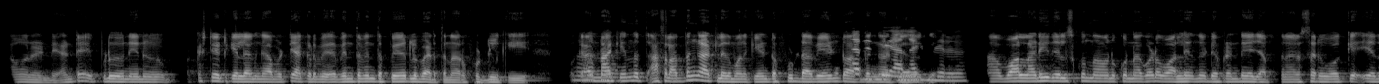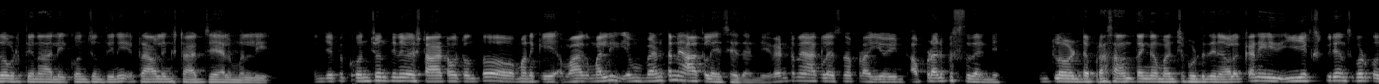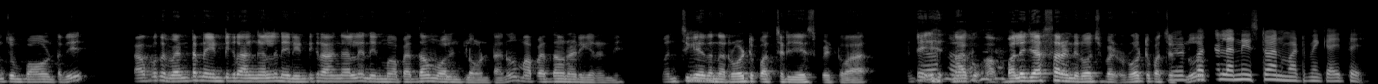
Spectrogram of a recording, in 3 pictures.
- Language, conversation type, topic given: Telugu, podcast, ఇంట్లో అడుగు పెట్టగానే మీకు ముందుగా ఏది గుర్తుకు వస్తుంది?
- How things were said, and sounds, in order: in English: "ఫుడ్"; in English: "డిఫరెంట్‌గా"; in English: "ట్రావెలింగ్ స్టార్ట్"; in English: "స్టార్ట్"; in English: "ఎక్స్‌పీరియన్స్"; giggle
